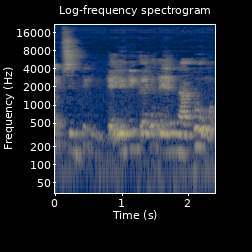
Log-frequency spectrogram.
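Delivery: very soft, hopeless, fearful murmur.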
